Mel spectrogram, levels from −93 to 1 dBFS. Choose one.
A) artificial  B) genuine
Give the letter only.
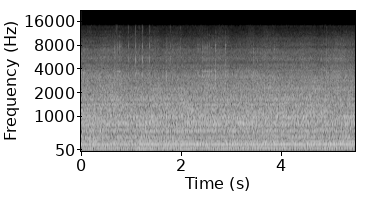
B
